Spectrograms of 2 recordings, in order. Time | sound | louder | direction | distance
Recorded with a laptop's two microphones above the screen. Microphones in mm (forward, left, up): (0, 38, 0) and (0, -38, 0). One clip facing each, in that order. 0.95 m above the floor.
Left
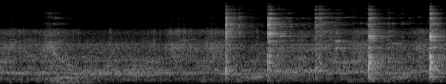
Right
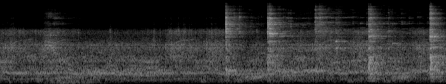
0.4 | whispering | left 1 dB | 50° left (ahead or behind) | 1.6 m
2.2 | breaking glass | left 4 dB | 60° left (ahead or behind) | 0.8 m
